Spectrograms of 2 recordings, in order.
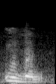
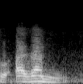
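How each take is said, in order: First: The middle consonant is vowelless. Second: The middle consonant carries a vowel. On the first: This is the form actually attested in usage. "السماع إذن" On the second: This is the form expected by the regular rule. "والقياس أذن، ... محركا على وزن فعل"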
